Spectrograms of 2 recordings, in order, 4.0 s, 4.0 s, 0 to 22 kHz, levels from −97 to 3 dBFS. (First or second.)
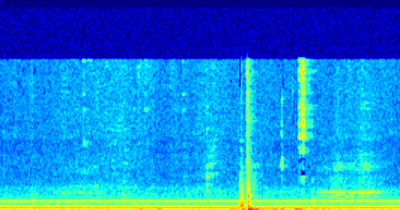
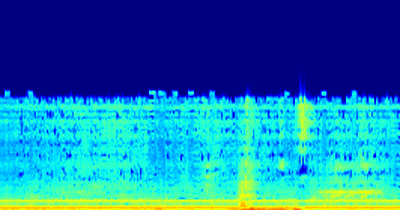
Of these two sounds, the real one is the first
